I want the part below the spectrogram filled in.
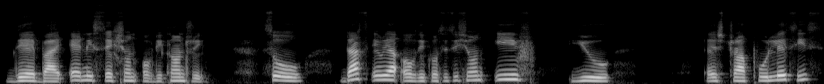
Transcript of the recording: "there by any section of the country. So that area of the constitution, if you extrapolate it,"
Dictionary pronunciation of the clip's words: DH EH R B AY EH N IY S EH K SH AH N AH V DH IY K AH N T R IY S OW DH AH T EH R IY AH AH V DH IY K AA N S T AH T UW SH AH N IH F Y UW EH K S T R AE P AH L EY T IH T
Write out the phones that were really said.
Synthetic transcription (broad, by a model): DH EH B AY EH N IY S EH K SH AH N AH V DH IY K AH N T R IY S OW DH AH T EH R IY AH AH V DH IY K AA N S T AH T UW SH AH N IH F Y UW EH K S T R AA P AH L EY T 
